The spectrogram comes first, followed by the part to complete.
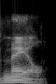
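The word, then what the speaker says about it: Mahle: an uh off air i have heard his name specifically pronounced three different ways on on national telecast i finally had to look it up and evidently he prefers mail yeah and i've been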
